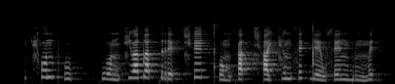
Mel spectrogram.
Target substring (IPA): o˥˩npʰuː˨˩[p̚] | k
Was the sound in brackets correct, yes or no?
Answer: yes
